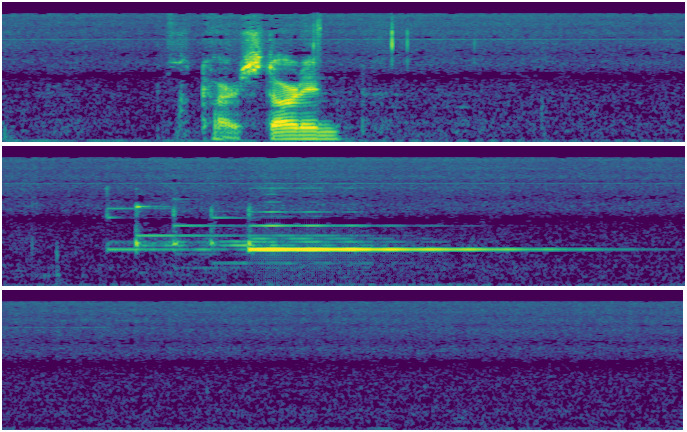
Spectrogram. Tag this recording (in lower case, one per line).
music
speech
